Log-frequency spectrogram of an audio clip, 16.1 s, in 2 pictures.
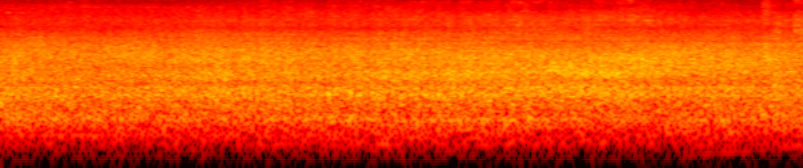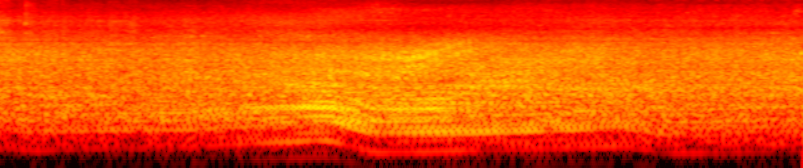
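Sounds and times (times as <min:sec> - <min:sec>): freight train rolling past: 0:00.0 - 0:16.0
car passing by: 0:09.2 - 0:16.0.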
